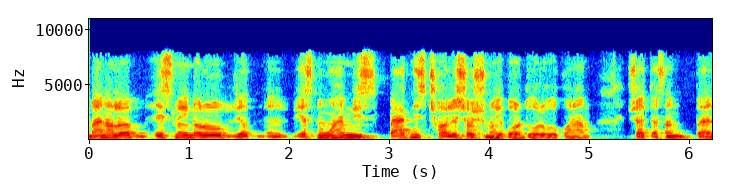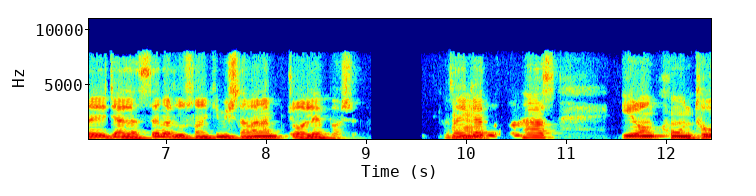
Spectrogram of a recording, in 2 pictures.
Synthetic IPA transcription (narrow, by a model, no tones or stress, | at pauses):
mænhɒːlɒːe̞smeiːnɒːɾozijɒːd̪̚e̞smemoɦe̞mniːst̪b̥æd̪niːst̪̚t͡ʃʰɒːle̞ʃɒːʃunoje̞bɒːɾd̪oːɾebo̞kʰonæm | ʃɒːjæd̪æsænbæɾɒːjed͡ʒælæs̬evæɾd̪uːs̬t̪ɒːniːkʰemiːʃnævænæmd͡ʒɒːle̞b̚bɒːʃe̥ | mæsæjekæd̪uːst̪ɒːnɦæst̪ | iːɾɒːnkʰont̪ʰo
